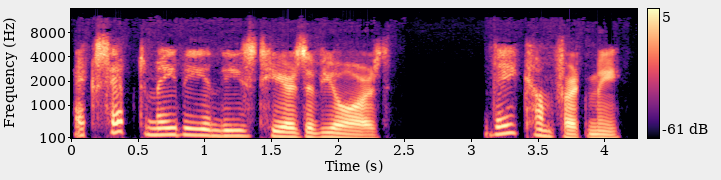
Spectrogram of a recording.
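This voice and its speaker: A man voicing a kindly, soft-spoken old woman housekeeper with a sorrowful, fussing manner in an audiobook. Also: fairly high pitch, sing-song, slow pace, dry recording, highs cut off, pitched above the performer's own voice. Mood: sad, tender. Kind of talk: audiobook character voice.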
